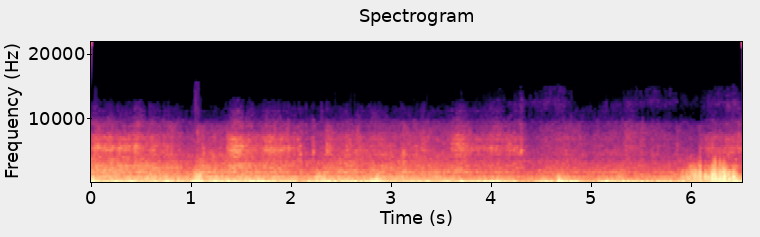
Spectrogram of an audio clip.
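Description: Wind buffeting the microphone of a handlebar-mounted camera while riding along a road, with a steady hum from the moving vehicle underneath.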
